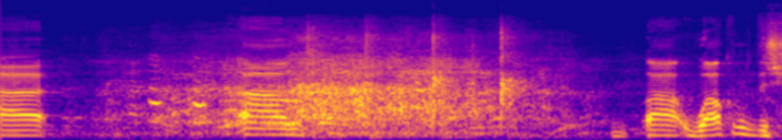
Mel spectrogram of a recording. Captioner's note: audience laughing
